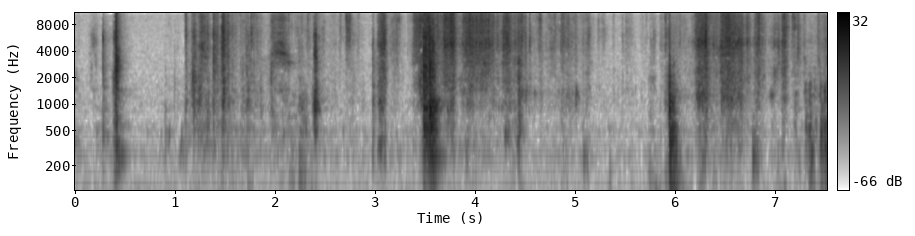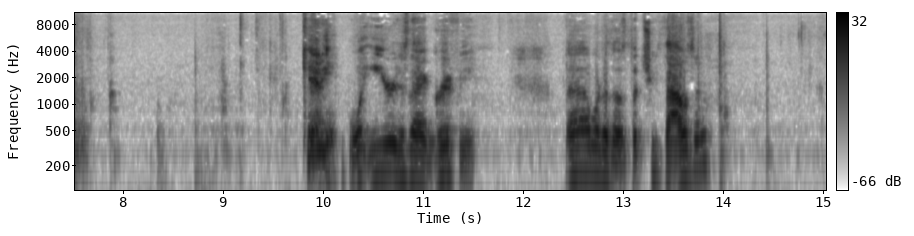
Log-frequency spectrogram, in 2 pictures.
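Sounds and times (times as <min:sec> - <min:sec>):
foil wrappers crinkling: 0:01.0 - 0:07.7.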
